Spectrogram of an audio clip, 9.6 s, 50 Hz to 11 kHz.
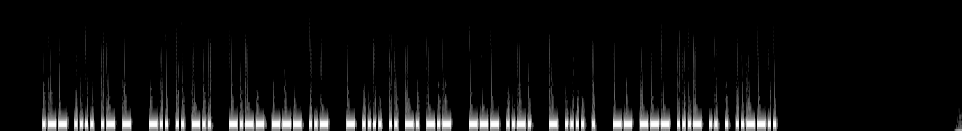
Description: Morse code, heard as a keyed tone, about 46 wpm, 700 Hz. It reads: WHAT DID YOU THINK OF THE MOVIE?
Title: Sentences from Top 1000 Words - Review Part 5 - 45wpm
